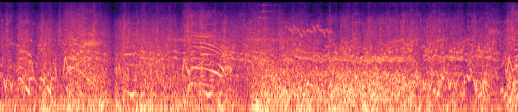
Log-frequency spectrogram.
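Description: Video game battle effects clash, crackle and thud without a break.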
